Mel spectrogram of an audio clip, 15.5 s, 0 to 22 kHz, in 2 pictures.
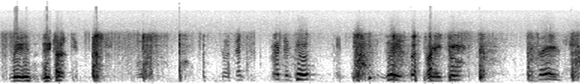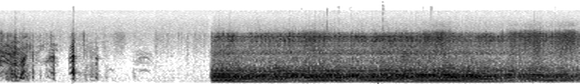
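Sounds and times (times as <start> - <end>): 
speech: 0.1 - 1.1, 3.0 - 6.3, 7.2 - 8.8
laughter: 4.7 - 6.3, 7.7 - 9.3
loud bomber plane engines droning: 10.5 - 15.4.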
